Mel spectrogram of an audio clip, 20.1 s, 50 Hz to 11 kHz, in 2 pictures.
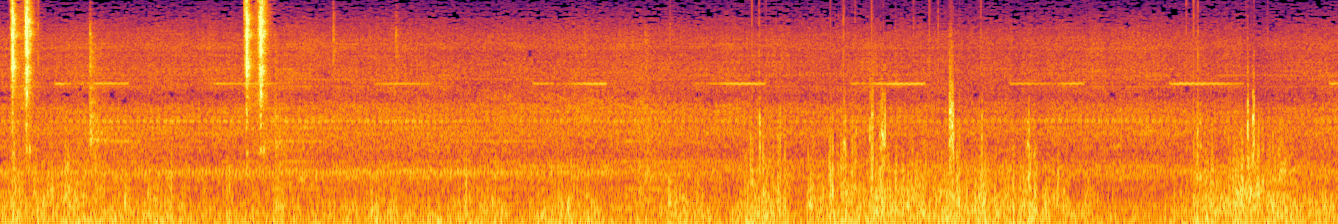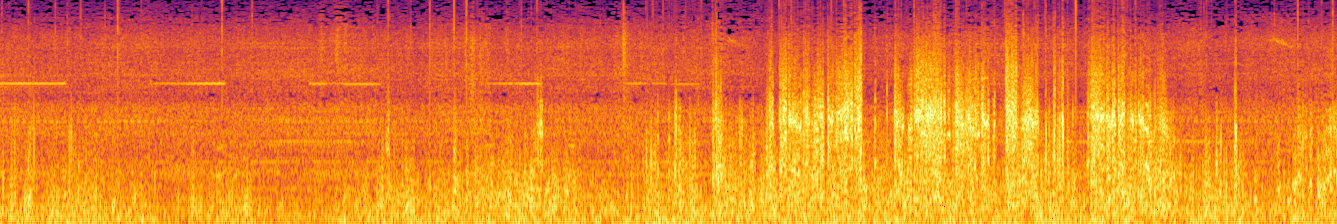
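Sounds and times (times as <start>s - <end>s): high electronic warning beeps: 0.0s - 2.1s, 2.8s - 3.4s, 4.0s - 4.6s, 5.2s - 8.2s, 8.8s - 13.0s, 13.7s - 16.5s
wind buffeting microphone: 0.0s - 20.0s.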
